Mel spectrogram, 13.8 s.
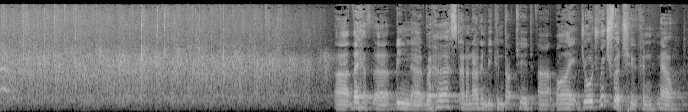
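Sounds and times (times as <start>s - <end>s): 
audience applause for choir: 0.0s - 6.8s
speech: 6.7s - 13.6s.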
